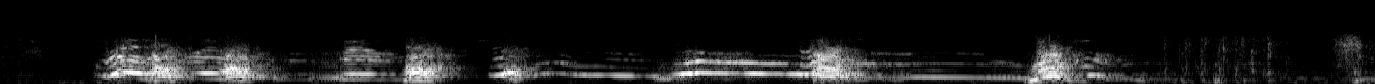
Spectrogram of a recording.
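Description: A Basset Hound howls in long, drawn-out tones that slide downward, broken by short barking yelps.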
